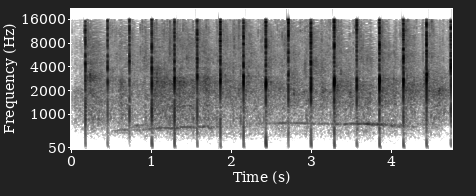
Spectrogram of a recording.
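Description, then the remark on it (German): A group claps together for the coffee team in a steady, even rhythm, sharp beats about three per second over a low wash of crowd noise, moderately loud and continuing throughout. “Lasst uns unserem Kaffeeteam einmal einen kräftigen Applaus geben.”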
